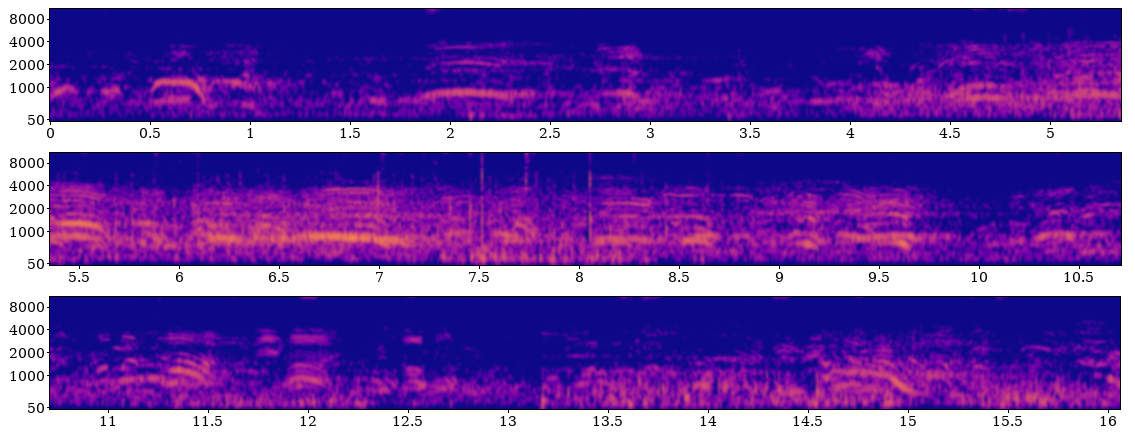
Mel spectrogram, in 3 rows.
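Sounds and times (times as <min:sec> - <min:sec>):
voices calling and shouting: 0:00.0 - 0:16.0.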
